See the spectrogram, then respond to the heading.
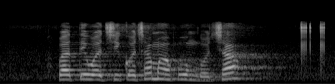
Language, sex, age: Venda, male, 19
